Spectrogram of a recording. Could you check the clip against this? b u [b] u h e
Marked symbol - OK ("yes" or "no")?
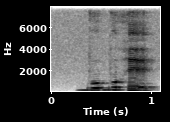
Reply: yes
